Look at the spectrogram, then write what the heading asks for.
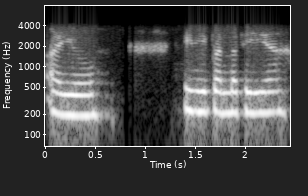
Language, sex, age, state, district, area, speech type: Malayalam, female, 18-30, Kerala, Wayanad, rural, conversation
